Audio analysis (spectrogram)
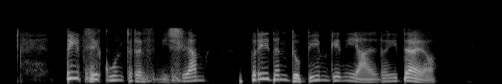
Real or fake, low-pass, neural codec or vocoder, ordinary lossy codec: fake; 5.4 kHz; codec, 16 kHz, 2 kbps, FreqCodec, larger model; none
